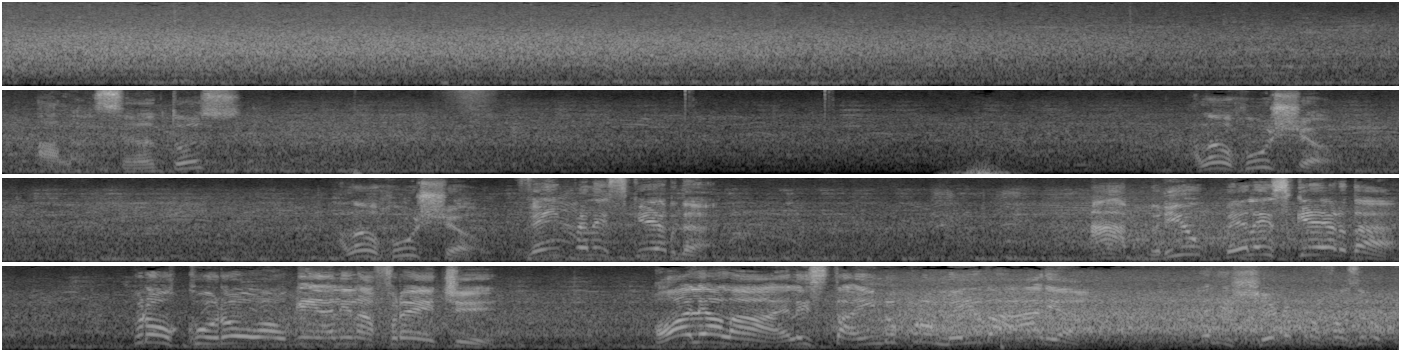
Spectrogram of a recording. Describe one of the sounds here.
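A stadium crowd roars and murmurs.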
